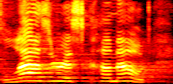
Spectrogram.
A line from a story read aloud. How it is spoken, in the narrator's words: called in a loud voice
